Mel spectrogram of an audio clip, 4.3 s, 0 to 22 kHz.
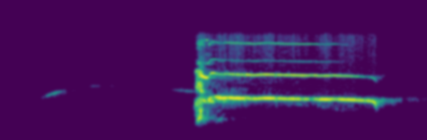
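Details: Coyote heard at 3:36 am on August 25, 2022: a faint short rising note, then after a pause a long, steady, clear howl holding one pitch for nearly two seconds and dipping briefly at the end. The night is otherwise silent.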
